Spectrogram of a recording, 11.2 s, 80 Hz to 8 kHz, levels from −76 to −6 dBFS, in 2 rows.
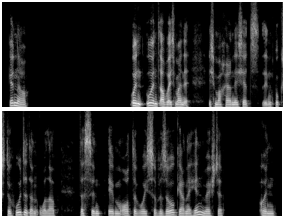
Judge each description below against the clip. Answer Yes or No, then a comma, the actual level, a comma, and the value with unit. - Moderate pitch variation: No, narrow, 2.3 semitones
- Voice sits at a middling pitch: Yes, medium, 145 Hz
